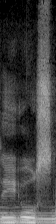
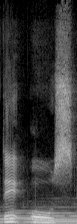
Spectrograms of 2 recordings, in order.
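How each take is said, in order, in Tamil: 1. இரண்டு அசைகளும் 'ய்' ஒலியுடன் சேர்ந்து ஒன்றாக நழுவிச் செல்கின்றன. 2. இரண்டாவது அசை முதல் அசையிலிருந்து தனியாகச் சொல்லப்படுகிறது. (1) "தேயோஸ் அப்படின்னு சொல்லாமல்" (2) "ஓஸ் அப்படிங்கிறது நம்ம தனியாக சொல்கிறனால"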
